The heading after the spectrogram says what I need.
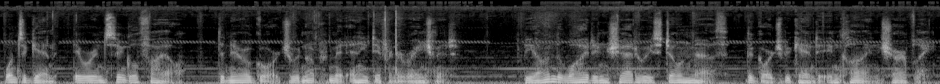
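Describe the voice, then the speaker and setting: Low-voiced man narrating dark fantasy. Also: brisk. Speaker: narrator and game master. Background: music.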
